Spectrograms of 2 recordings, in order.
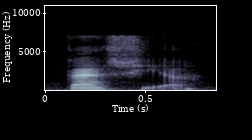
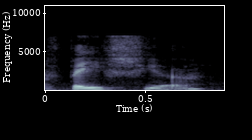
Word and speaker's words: fascia: are held by a renal F fascia or fascia depending on how you would like to pronounce that word all right and fascia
